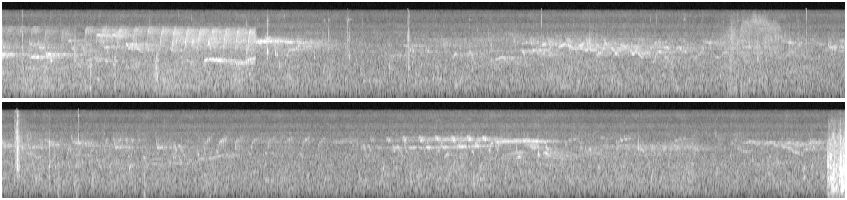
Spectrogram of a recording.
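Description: Quiet outdoor background with faint birds chirping and trilling on and off, and one sharp click about halfway through.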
